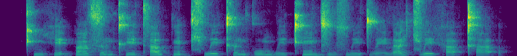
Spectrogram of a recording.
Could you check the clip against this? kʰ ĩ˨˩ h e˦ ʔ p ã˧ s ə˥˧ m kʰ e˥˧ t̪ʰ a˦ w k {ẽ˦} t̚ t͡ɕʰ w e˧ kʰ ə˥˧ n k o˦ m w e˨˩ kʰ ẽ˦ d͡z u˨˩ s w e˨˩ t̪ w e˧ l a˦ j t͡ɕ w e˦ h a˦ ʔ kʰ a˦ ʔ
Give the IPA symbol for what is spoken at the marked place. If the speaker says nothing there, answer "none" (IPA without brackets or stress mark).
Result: ẽ˦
